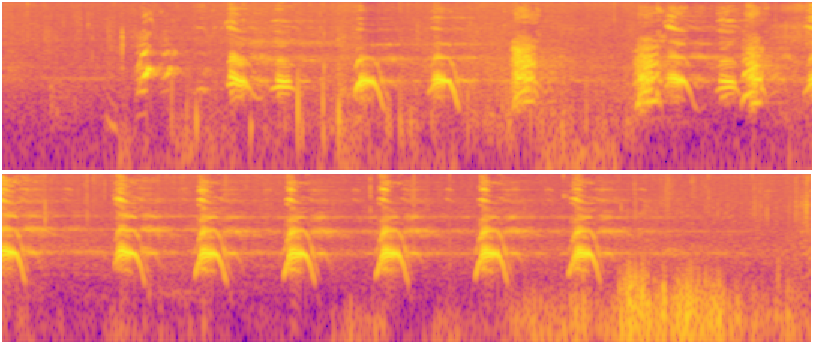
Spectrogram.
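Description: A dog barking repeatedly in short, high barks, about two a second, from about a second in until near the end.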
